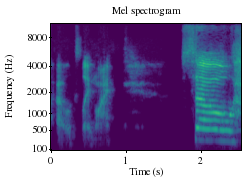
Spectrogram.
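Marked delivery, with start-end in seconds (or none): 0.1-0.7 whisper. Real, not acted. Quiet aside before explaining.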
